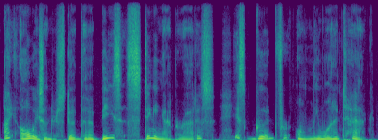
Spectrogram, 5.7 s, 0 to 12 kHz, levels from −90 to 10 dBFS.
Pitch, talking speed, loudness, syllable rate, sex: 135 Hz, 150 wpm, -17 LUFS, 4.8 syllables/s, male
